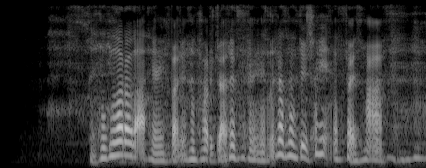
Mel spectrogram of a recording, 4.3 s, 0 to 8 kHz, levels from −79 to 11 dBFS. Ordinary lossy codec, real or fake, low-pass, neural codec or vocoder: none; fake; 7.2 kHz; autoencoder, 22.05 kHz, a latent of 192 numbers a frame, VITS, trained on one speaker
